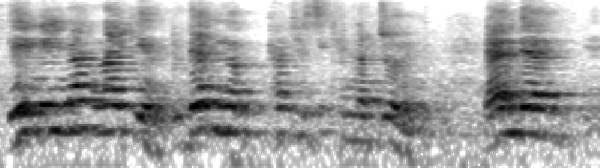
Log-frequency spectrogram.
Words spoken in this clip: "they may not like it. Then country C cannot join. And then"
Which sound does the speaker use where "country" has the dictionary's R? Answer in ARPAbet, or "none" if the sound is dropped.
none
